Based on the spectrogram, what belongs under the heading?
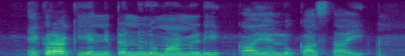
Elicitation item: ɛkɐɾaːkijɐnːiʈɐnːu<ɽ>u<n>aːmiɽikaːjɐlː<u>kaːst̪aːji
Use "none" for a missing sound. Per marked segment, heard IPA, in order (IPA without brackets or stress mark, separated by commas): l, m, u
